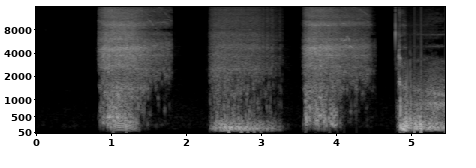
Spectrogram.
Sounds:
Sigh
